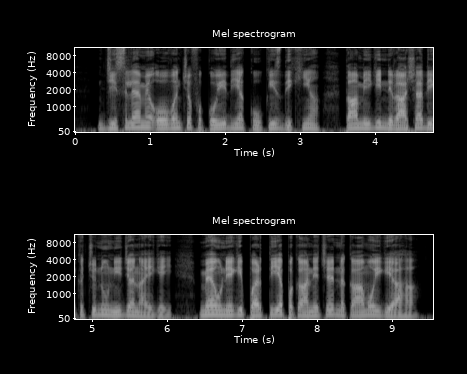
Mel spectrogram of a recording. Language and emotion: Dogri, sad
